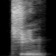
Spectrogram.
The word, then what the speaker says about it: Qin: Assim, temos a palavra portuguesa China, que deriva diretamente de Qin, que se pronuncia Qin, com a letra Q pronunciada como um TCH.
